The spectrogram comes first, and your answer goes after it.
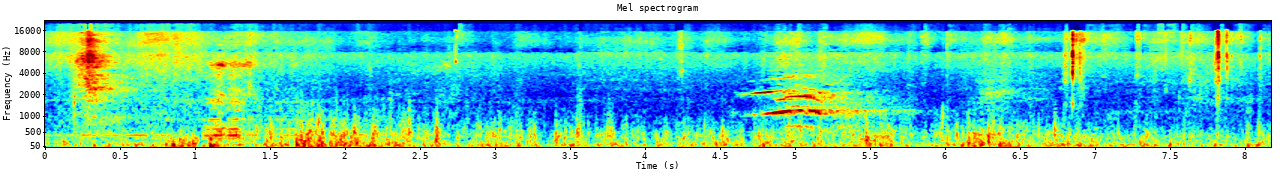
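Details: Johnny, a Friesian horse said to be in love, seen alongside foals, lets out a short wavering whinny midway through, surrounded by Dutch speech, rustling and low thudding hoof noise.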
